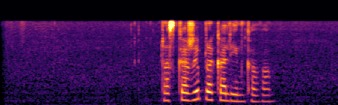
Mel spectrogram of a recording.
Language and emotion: Russian, neutral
